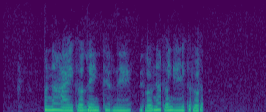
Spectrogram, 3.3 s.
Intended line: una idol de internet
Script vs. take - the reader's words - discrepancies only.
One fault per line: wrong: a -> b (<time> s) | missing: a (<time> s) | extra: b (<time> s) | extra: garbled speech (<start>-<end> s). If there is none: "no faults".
extra: garbled speech (1.7-2.5 s)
